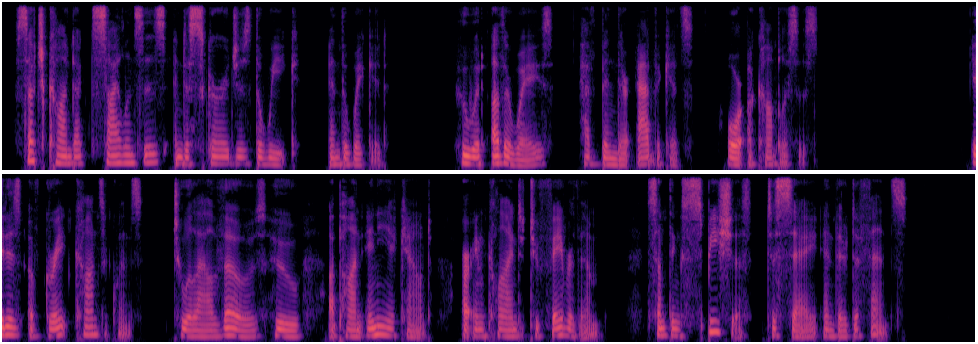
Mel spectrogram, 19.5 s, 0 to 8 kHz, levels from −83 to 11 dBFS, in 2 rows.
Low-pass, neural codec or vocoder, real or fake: 7.2 kHz; none; real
